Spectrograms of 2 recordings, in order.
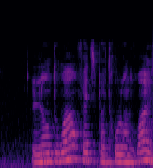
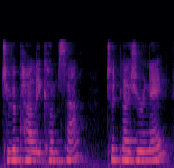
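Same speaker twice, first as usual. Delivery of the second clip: French with a put-on English accent; mock English accent in French; 3 semitones higher, 3 dB louder than usual. Shown as a demonstration. Teacher challenging critics of accents, mock English accent. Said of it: "parler français avec un accent anglais".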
